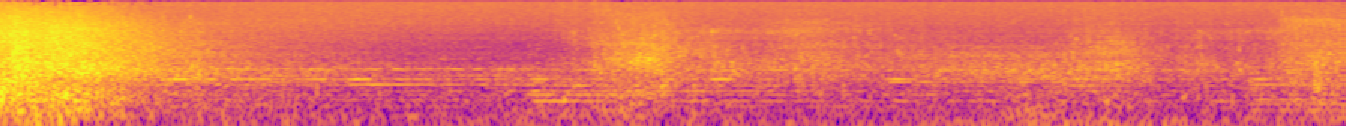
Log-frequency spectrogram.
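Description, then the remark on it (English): Ocean waves wash onto the shore of a small peninsula formed by a sandy spit in broad, hissing surges, one strong crash at the start followed by softer swells about every few seconds, with steady wind rumble underneath and no voices. “The waves crashing onto the shore create a peaceful atmosphere.”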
